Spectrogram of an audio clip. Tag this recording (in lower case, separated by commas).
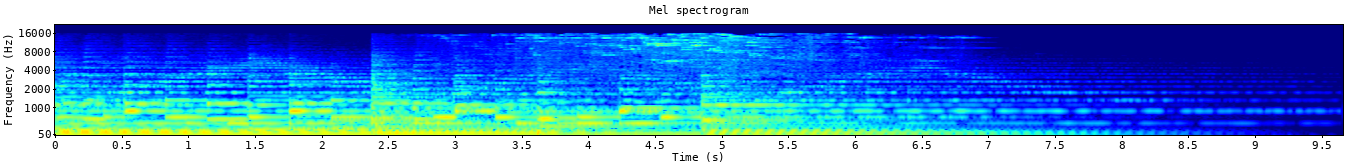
music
